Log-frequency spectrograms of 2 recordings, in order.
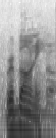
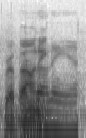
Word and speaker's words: Rabone: And the assistant coach, Nick Rabone. Correct. Did I pronounce his name right? Rabone. Rabone, yeah. Should have known.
